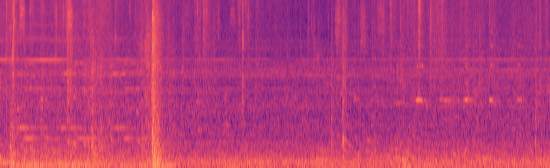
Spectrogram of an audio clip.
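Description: Shonan-Shinjuku Line electric train running: a steady low rumble with scattered clicks and a loud short thump about three seconds in.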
